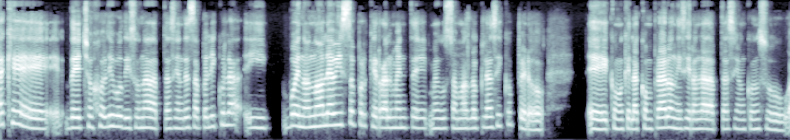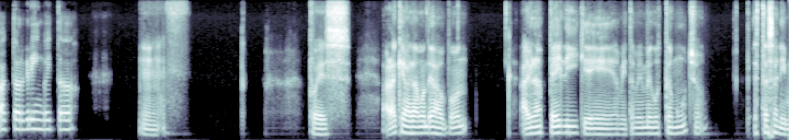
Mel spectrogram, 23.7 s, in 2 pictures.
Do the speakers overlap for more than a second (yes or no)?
no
